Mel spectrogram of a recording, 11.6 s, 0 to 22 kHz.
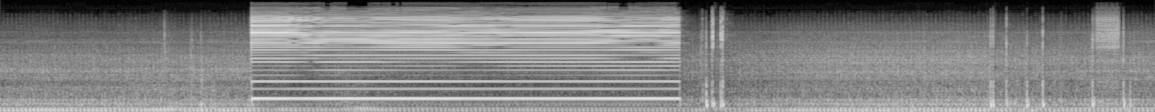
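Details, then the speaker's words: Can-Am Spyder backed out of the garage, GoPro 12 recording: a loud steady high-pitched tone over the radio speakers for about four seconds over the idling engine, then crackling static; radio module fault suspected, before limp mode. "What you'll see in this next segment is where I backed the Spyder out of the garage, and then you hear this high-pitched tone, and then you're going to hear a staticky sound. That staticky sound is coming over the radio speakers."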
